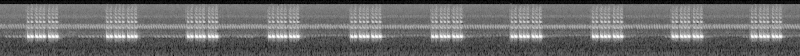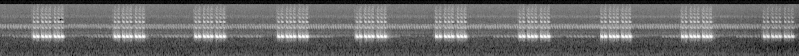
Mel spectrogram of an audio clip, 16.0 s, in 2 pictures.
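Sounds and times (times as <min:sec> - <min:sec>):
insects at night: 0:00.0 - 0:15.9.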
